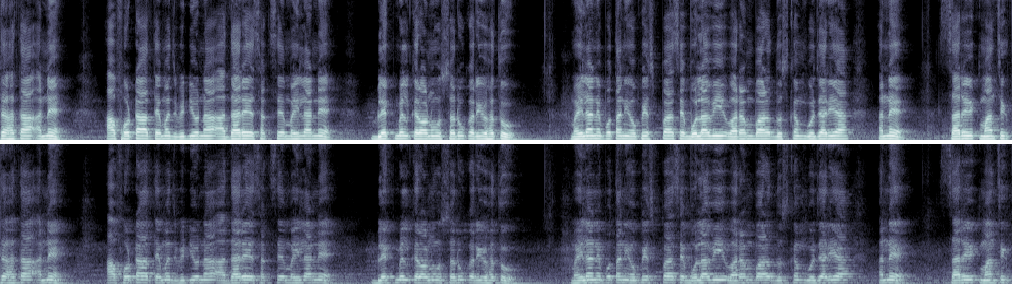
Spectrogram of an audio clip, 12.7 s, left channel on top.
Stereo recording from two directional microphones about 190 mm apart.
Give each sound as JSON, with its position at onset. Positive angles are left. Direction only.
{"t": 0.0, "sound": "a man's voice", "side_deg": 40}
